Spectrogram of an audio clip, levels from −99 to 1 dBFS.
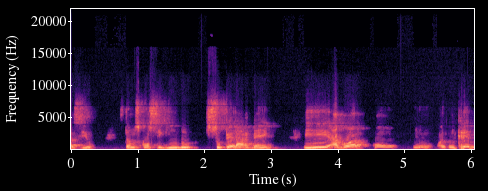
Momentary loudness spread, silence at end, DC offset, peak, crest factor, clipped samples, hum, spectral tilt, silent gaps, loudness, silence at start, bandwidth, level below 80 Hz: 11 LU; 0 s; under 0.1%; -10 dBFS; 12 dB; under 0.1%; none; -4.5 dB/octave; none; -22 LUFS; 0 s; 8.6 kHz; -68 dBFS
